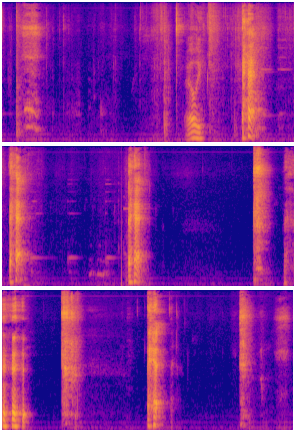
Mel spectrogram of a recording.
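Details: Young child deliberately fake coughing: a series of short, playful voluntary coughs, not a true cough.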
